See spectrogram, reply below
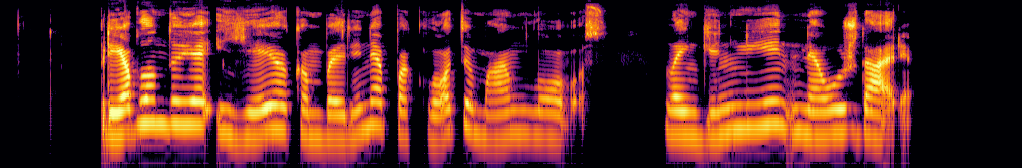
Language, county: Lithuanian, Vilnius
